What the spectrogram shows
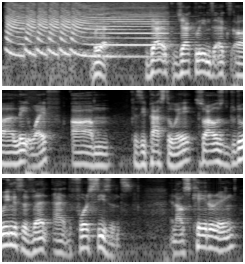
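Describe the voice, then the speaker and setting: Chill guy telling a story, kinda low voice, lots of "you know what i mean". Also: a little slow, fairly bright tone, slight background noise. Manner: laid-back slangy, swears freely, repeats filler phrases. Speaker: podcast host. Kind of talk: casual storytelling.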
